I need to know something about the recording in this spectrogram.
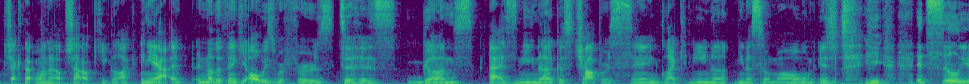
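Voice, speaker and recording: Young Tunisian guy, Arabic first language, deep voice, casual music vlog chat full of fillers. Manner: chatty, loose, self-interrupting with fillers. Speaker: music vlogger. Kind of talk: casual music recommendations to camera.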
